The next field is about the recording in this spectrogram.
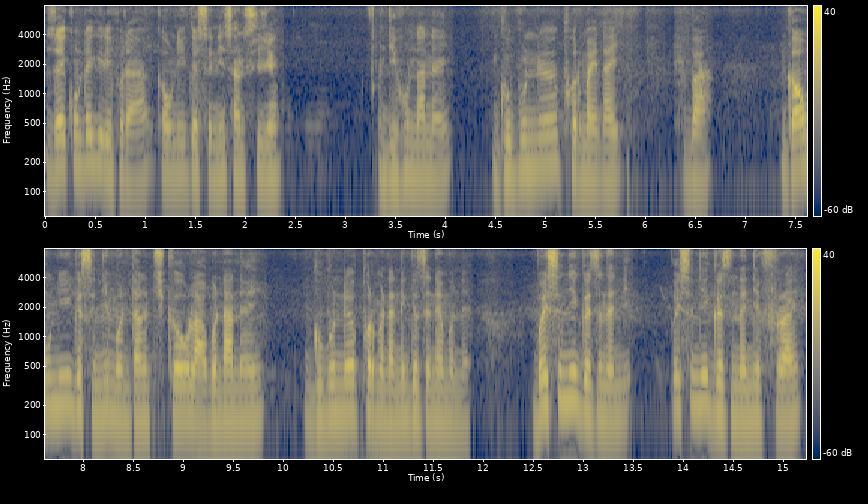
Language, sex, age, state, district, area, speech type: Bodo, male, 18-30, Assam, Baksa, rural, spontaneous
